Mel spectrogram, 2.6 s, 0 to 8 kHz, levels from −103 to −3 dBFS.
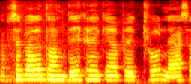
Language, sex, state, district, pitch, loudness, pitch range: Hindi, male, Bihar, Darbhanga, 160 Hz, -17 LUFS, 150-165 Hz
